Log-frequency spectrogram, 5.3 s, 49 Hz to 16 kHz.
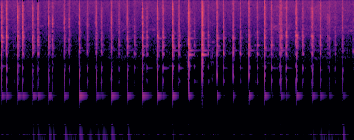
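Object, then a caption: Thin sheet-metal cylindrical gift tin. Fingertips tap rhythmically on the sides of a tall, orange, cylindrical Baileys gift tin that is hollow and apparently empty, held up with its open end facing down. Around 39 quick, short-ringing taps follow each other in an uneven rhythm. Each gives a dry, hollow knock with a steady low tone and bright metallic ticks on top.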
